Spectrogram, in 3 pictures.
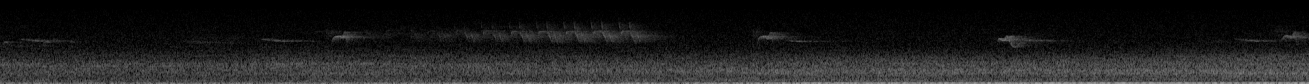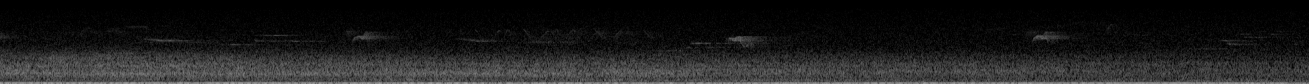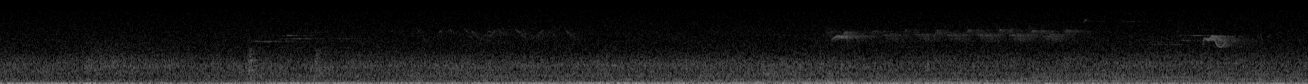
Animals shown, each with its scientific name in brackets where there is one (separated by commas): Blackburnian Warbler (Setophaga fusca), Blue-headed Vireo (Vireo solitarius), Hermit Thrush (Catharus guttatus), Common Yellowthroat (Geothlypis trichas), Ovenbird (Seiurus aurocapilla)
